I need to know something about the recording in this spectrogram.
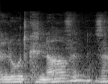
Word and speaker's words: Carnarvon: months, including, am I saying this right, Lord Carnarvon? Is that how you say it? Yes. Lord Carnarvon died shortly afterwards, and in actual fact, when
